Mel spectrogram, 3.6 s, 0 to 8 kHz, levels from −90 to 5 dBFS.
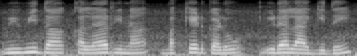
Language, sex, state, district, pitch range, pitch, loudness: Kannada, female, Karnataka, Bangalore, 180-200 Hz, 195 Hz, -14 LUFS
